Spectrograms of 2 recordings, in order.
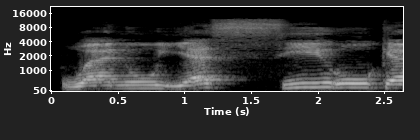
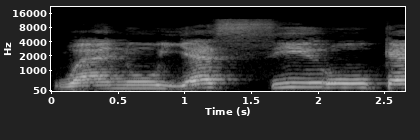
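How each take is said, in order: No difference in how they are said.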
